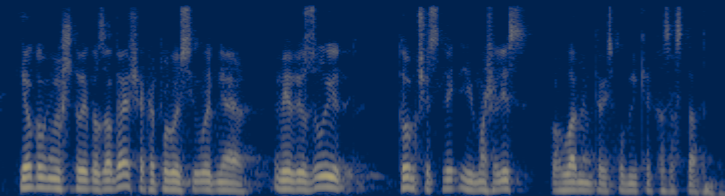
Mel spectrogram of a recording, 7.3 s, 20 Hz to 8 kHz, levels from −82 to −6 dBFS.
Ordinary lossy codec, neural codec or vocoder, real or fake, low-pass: none; codec, 16 kHz, 1 kbps, FreqCodec, larger model; fake; 7.2 kHz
